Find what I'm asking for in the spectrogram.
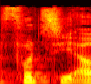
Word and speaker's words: FTSE: Dann gibt es noch FTSE Russell, also FTSE, FTSE, spricht man FTSE aus, und den S&P Global.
